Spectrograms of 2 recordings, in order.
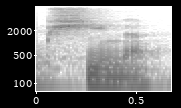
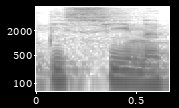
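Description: First: It has a regional continental Portuguese pronunciation. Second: It has a Brazilian pronunciation, like the speaker's.

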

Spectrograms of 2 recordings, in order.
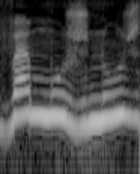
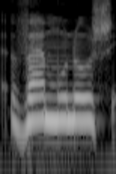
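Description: First: An s sound is heard before nos. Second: No s sound is heard before nos. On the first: The speaker calls it wrong. "até custa a dizer vamos-nos" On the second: The speaker calls it right. "a forma correta é"

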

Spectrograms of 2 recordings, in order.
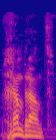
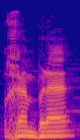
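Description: First: The name is said with a Dutch pronunciation. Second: The name is said with a Portuguese pronunciation.

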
